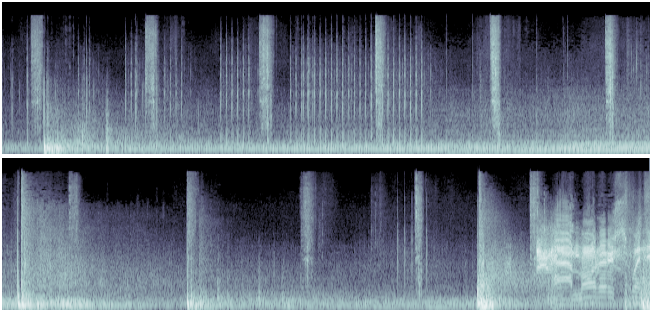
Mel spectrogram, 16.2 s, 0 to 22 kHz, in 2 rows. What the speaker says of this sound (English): there's another 3 rounds of HE coming in right now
